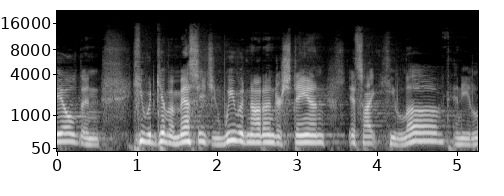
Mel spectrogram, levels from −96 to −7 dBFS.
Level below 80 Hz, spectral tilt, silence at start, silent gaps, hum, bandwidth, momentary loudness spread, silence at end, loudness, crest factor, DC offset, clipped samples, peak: -50 dBFS; -6.5 dB/octave; 0 s; none; none; 12.5 kHz; 10 LU; 0 s; -23 LUFS; 18 dB; under 0.1%; under 0.1%; -4 dBFS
